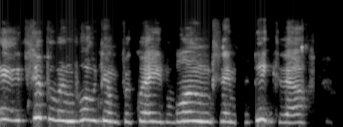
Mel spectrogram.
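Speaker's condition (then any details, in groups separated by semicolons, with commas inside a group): Cerebral palsy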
